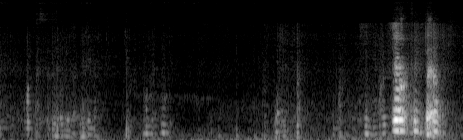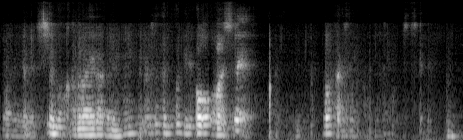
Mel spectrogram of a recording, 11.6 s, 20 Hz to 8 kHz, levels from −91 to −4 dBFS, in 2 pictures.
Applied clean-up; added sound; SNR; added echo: neural mask model DeepFilterNet 3.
